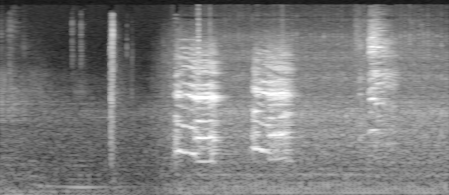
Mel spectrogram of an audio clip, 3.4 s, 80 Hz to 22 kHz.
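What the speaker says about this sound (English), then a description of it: "It then pecks on the ground near your feet, clucking and wheezing to itself." A chicken in the video game Wasteland 3 clucks and wheezes in three short raspy bursts, close and fairly quiet, over a low ambient hum.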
